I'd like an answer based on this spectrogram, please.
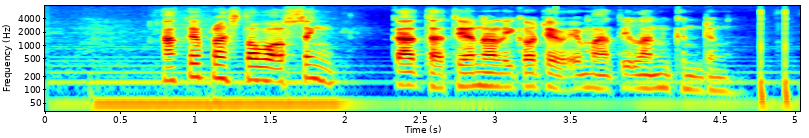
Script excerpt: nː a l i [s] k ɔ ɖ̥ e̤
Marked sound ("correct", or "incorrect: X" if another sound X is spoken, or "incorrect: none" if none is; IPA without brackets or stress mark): incorrect: none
